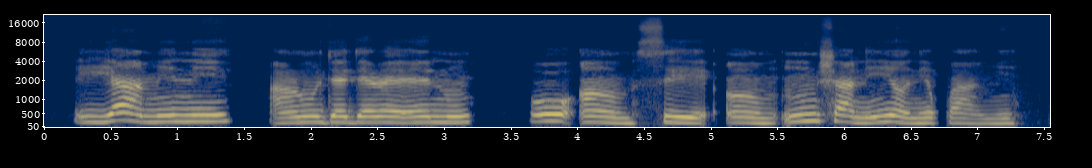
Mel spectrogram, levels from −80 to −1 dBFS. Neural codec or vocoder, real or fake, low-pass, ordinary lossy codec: codec, 44.1 kHz, 7.8 kbps, DAC; fake; 19.8 kHz; none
